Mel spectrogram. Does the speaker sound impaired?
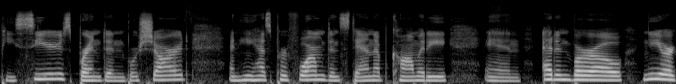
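No.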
